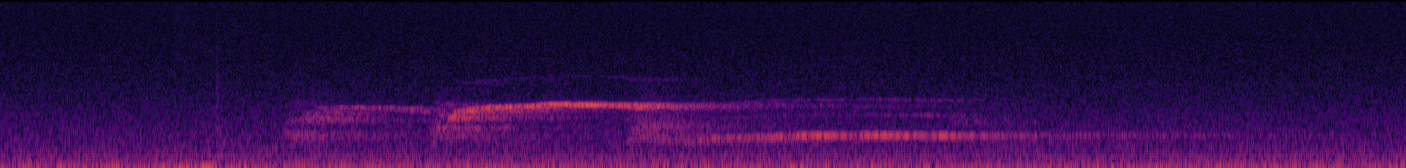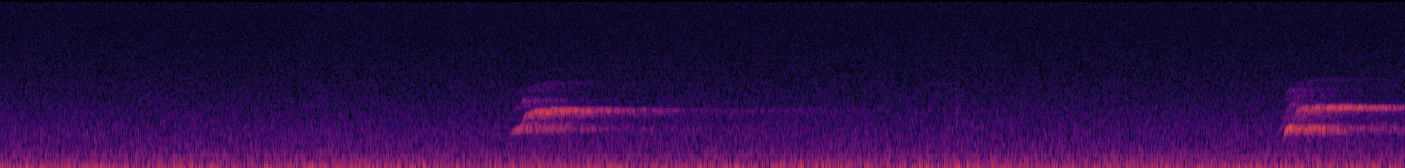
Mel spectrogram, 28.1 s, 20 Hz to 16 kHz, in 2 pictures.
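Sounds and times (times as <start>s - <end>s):
background hiss: 0.0s - 28.0s
coyote howl: 2.8s - 12.6s, 19.2s - 21.8s, 26.8s - 28.0s.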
